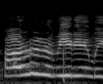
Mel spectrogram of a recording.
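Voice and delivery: high squeaky words through laughter; cry-laugh the question. Real, not acted. Car wedged, helpless laughter.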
